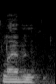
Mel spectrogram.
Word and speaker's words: Leaven: Levin, like unleavened bread or leaven? – Yeah.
